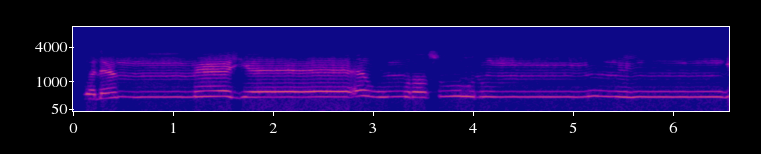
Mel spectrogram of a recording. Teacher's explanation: ميم عليها شده غن على طول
